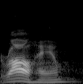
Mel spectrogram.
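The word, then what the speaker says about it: רחם: is pretty interesting uh we would pronounce it raham but it's r a h a m in the Hebrew and it says to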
